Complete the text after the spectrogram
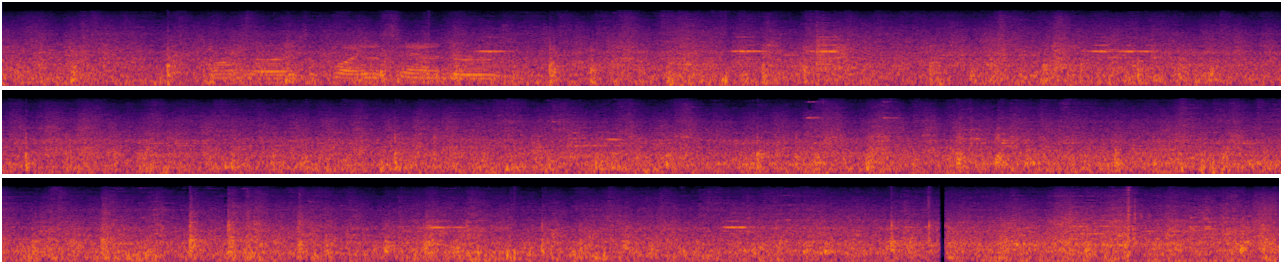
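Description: Wind rushes past an open train car.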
